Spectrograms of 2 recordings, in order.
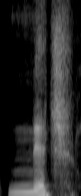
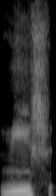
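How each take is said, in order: First: It is said like pitch, with a short vowel. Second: It is said like sheesh, with a long vowel. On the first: "another pronunciation, niche, like pitch" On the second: "just like the way I called it, niche. It's like sheesh"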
